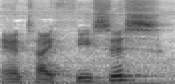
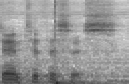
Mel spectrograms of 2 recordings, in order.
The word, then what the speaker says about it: antithesis: Some people might pronounce it antithesis, but it is pronounced antithesis.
